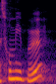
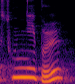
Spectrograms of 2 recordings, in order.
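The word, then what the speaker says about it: 솜이불: 여러분, 소미불이라고 하나요? 솜니불이라고 하나요? 자, 소미불이에요? 솜니불이에요? 선생님 마음대로 할 수 있는 거 아닌가요? 이렇게 생각할 수도 있겠지만 표준 발음법에 의하면 솜니불입니다. 즉, 니음 청가가 발생한 발음을 표준 발음으로 인정하고 있어요.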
